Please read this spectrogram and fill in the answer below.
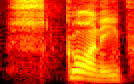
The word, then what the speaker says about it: Sconey: Here's one from Jake Sconey, pronounced like Ronnie, and Chatch.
